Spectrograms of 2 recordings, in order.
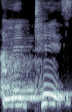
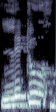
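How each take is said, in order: First: The second vowel is an i sound. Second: The second vowel is an oo sound. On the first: The speaker calls it right. "আসলে সঠিক উচ্চারণ হবে লেঠিস" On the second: The speaker calls it wrong. "লেটুস বলে"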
